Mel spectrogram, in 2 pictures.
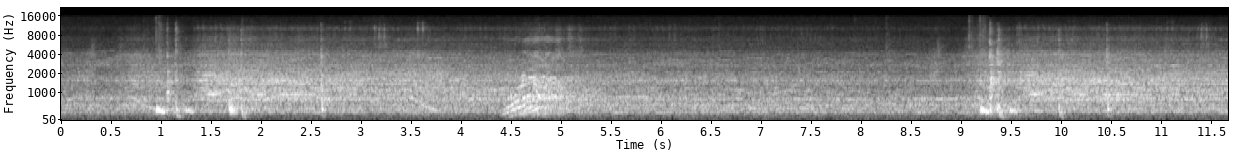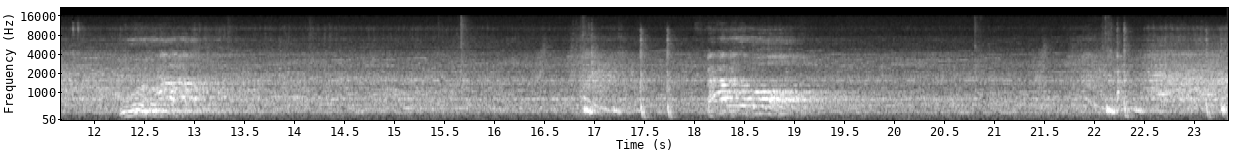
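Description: A bat cracks against a ball, heard through a television speaker.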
